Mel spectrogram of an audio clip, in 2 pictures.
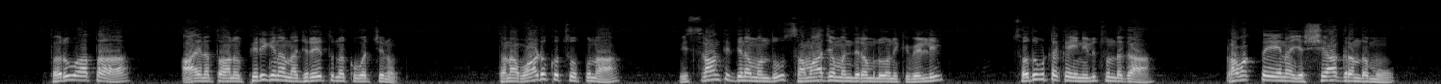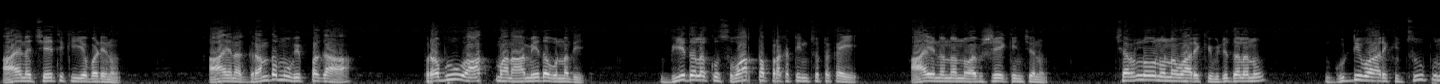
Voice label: telugu; portrait of jesus

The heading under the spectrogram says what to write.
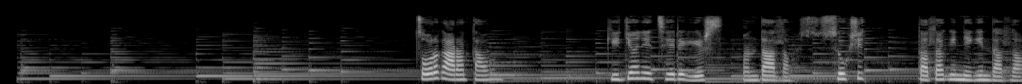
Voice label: mongolian

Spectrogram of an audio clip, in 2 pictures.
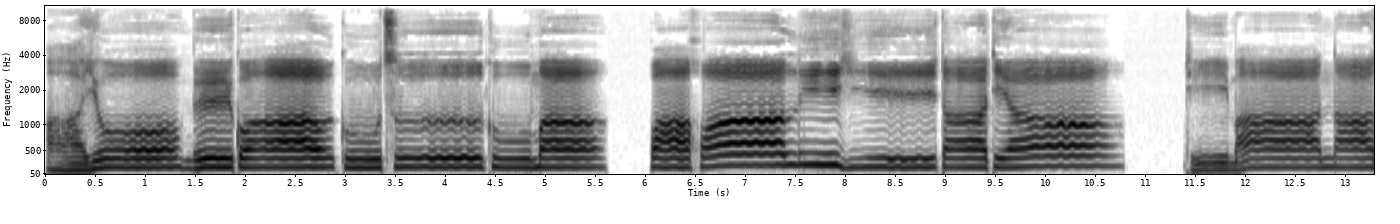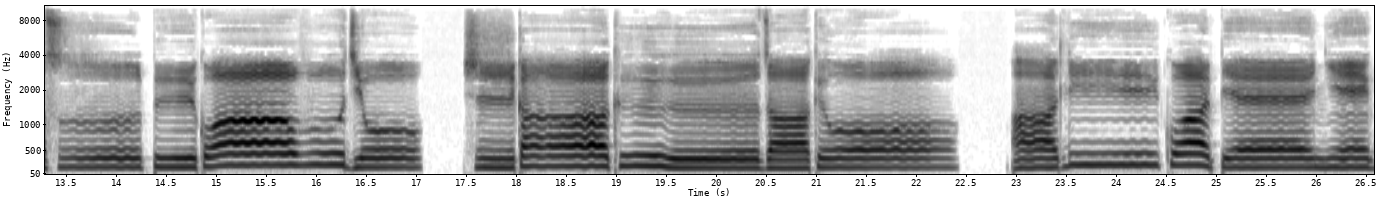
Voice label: words of life lisu southern

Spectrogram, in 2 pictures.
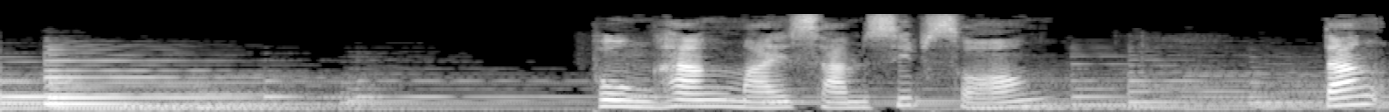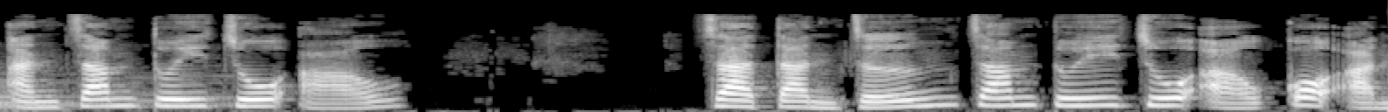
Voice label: good news shan eastern, drama

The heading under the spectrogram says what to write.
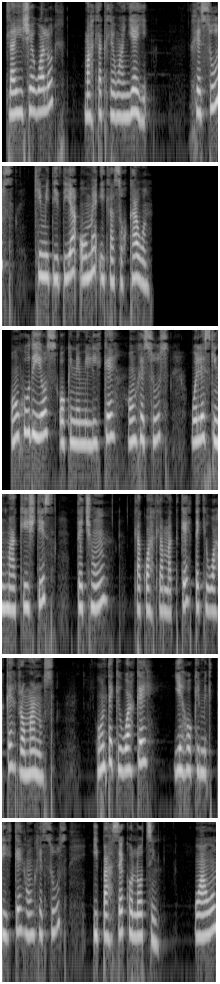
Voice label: nahuatl guerrero tlapa; the bible league nt drama

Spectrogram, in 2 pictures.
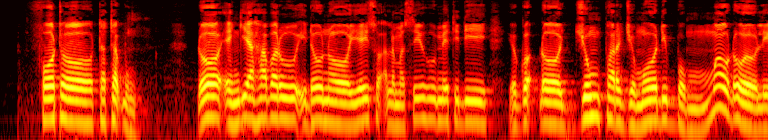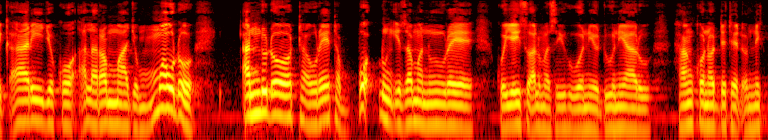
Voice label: fulfulde, drama; fulfulde adamawa abc nt drama

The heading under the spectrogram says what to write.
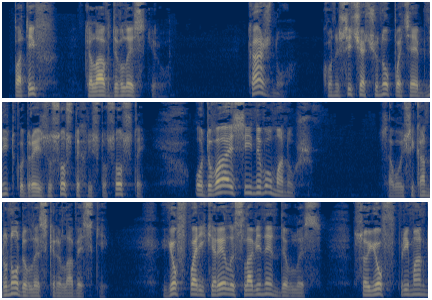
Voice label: good news baltic romani

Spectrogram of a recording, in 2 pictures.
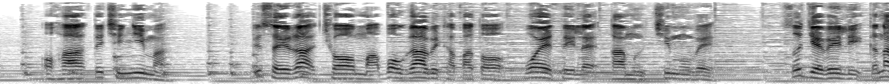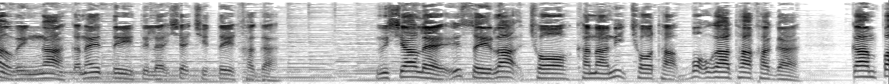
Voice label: victory through god lahu na, nt drama; bible; lahu thailand bible society

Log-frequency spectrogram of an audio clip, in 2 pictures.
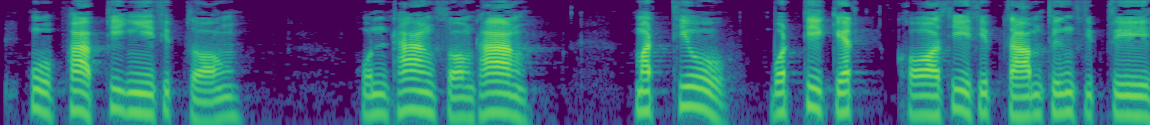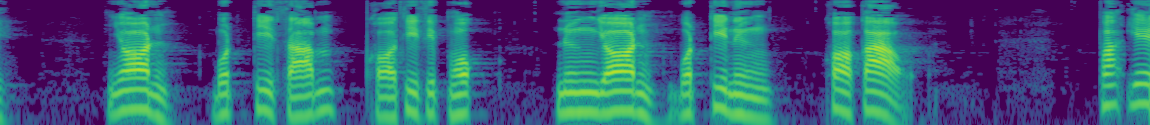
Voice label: good news thai northeastern

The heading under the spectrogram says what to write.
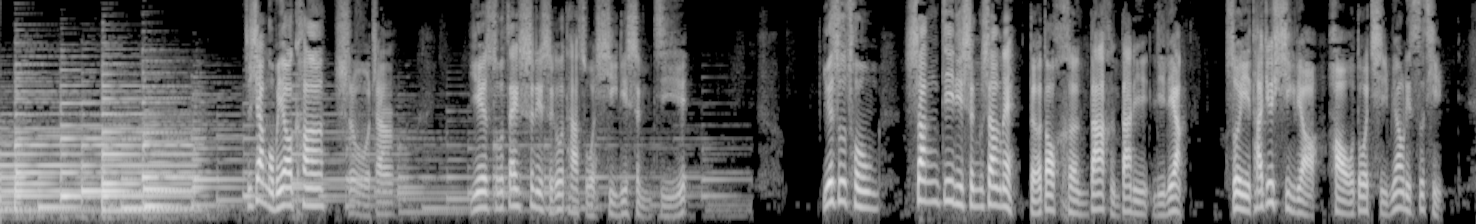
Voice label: good news shan, drama; kokant shan; thailand bible society nt

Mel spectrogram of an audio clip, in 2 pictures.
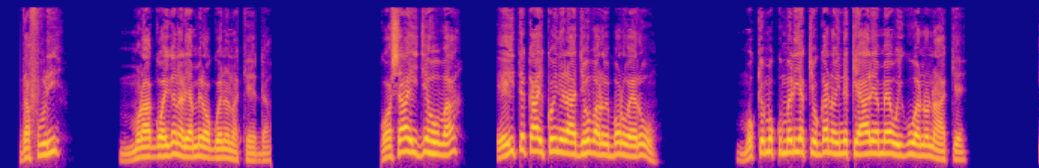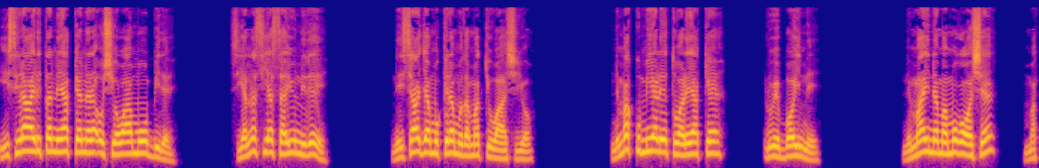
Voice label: psalms, gikuyu drama

